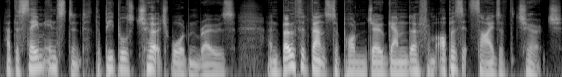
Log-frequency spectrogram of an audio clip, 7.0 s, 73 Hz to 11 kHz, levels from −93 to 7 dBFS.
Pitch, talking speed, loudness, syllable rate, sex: 100 Hz, 170 wpm, -23 LUFS, 5.0 syllables/s, male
